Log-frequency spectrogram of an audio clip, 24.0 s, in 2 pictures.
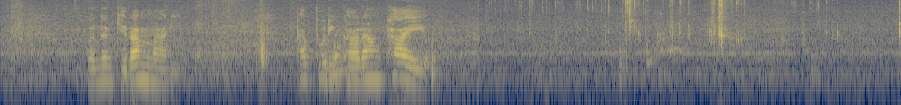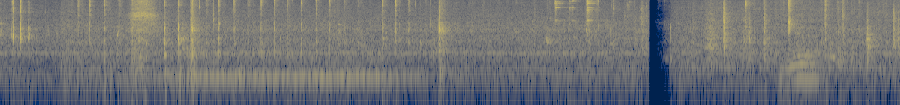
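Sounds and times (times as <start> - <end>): faint steady hum: 0.1 - 24.0
eggs cracking on a bowl: 6.4 - 11.2, 12.0 - 17.8
utensil beating eggs in bowl: 12.8 - 17.8.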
